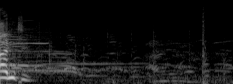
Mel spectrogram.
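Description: A woman's voice over a public-address microphone ends a phrase, its tones trailing off, then low overlapping voices of a crowd.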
